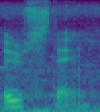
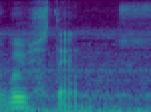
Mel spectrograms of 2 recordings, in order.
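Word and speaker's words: Wüsting: This pronounces, what's that? Oosting? Oosting? No, Woosting. Woosting.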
